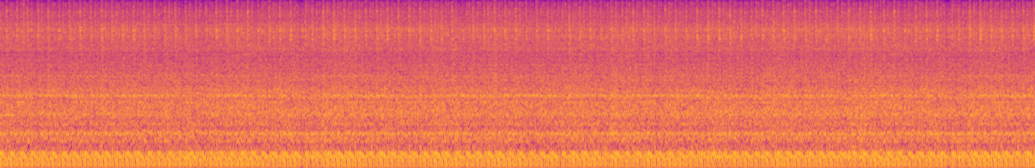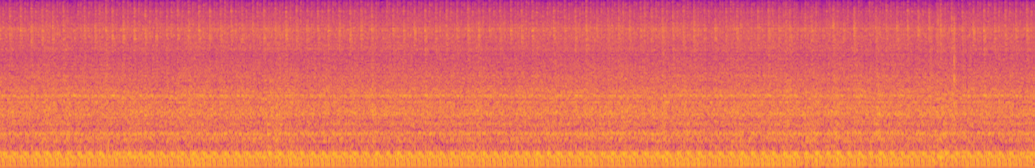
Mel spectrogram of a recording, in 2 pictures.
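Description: Harley-Davidson police motorcycle's V-twin engine idling steadily.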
